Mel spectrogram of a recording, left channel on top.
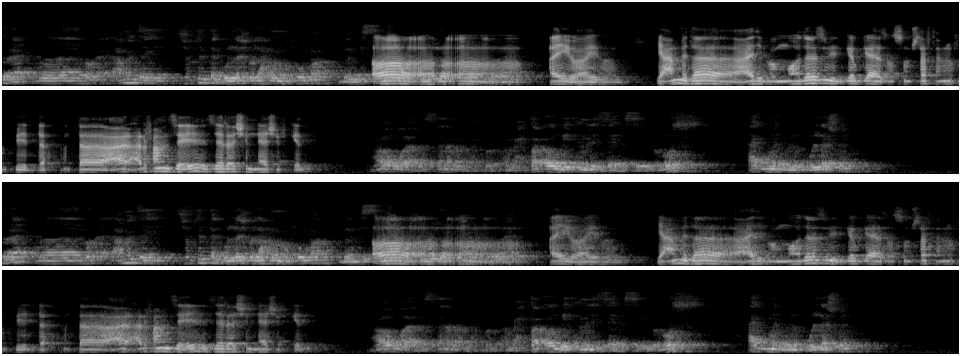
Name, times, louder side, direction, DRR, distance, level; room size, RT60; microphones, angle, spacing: voice 1, 0.0-5.2 13.2-16.5 17.0-18.0, equal, 5° right, -8 dB, 1.6 m, -29 dB
voice 2, 3.7-5.2 5.5-6.2 6.6-12.7, left 4 dB, 50° left, 15 dB, 0.3 m, -23 dB
5.2 x 4.9 x 6.0 m, 0.76 s
head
